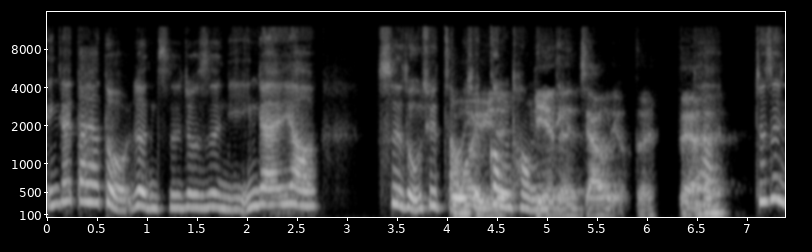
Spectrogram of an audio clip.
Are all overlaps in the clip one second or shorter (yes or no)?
no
